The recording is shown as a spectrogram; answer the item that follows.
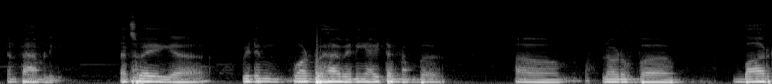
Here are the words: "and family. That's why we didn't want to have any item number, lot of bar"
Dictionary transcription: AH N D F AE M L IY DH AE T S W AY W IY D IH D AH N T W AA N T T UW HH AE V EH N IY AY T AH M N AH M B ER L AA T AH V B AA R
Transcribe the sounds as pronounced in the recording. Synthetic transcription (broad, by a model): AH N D F AE M L IY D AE T S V AY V IY D IH D AH N T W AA N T T UW HH AE V EH N IY AY T AH M N AH M B ER L AA T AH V B AA R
